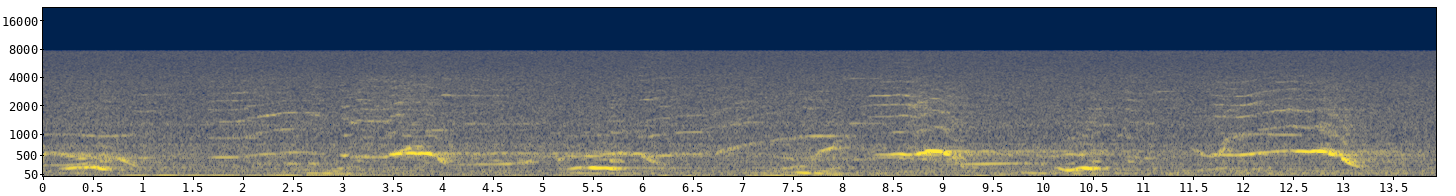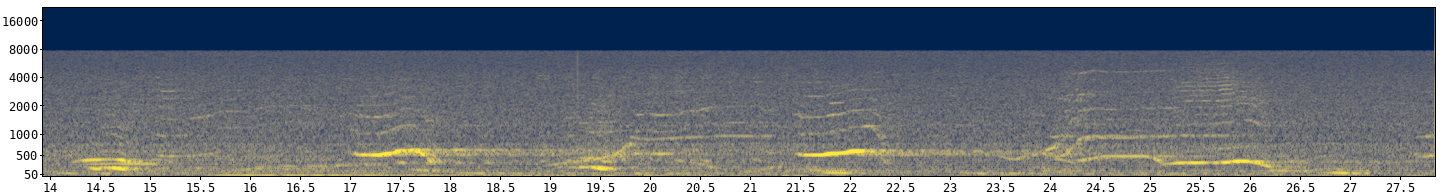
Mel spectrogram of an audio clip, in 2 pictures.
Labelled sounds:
1.9	2.6	humpback whale, 1.3 to 1.8 kHz
3.2	3.5	humpback whale, 1.3 to 1.4 kHz
3.9	4.3	humpback whale, 2.4 to 2.7 kHz
6.3	6.6	humpback whale, 0.99 to 1.7 kHz
7.3	9.1	humpback whale, 0.80 to 4.1 kHz
11.9	13.1	humpback whale, 0.80 to 3.0 kHz
15.4	15.7	humpback whale, 1.4 to 1.7 kHz
17.0	17.7	humpback whale, 0.96 to 1.7 kHz
19.7	21.0	humpback whale, 0.80 to 2.0 kHz
21.4	22.3	humpback whale, 1.4 to 3.0 kHz
24.0	25.9	humpback whale, 0.80 to 4.8 kHz
26.9	27.1	humpback whale, 2.0 to 2.2 kHz

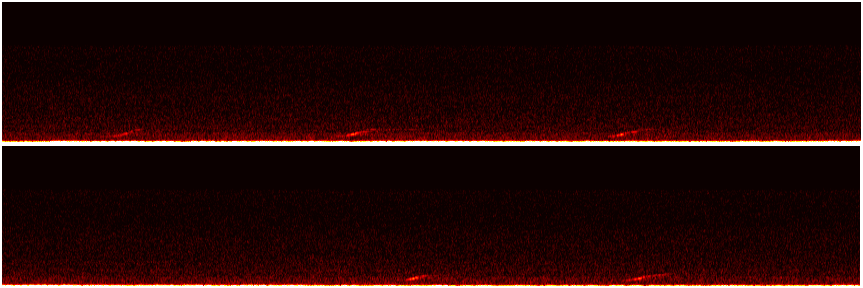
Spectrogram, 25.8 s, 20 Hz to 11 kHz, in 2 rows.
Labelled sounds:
1.9	2.2	humpback whale, 0.80 to 1.1 kHz
5.3	5.6	humpback whale, 0.80 to 0.93 kHz
9.3	9.7	humpback whale, 0.80 to 1.1 kHz
19.1	19.4	humpback whale, 0.80 to 0.93 kHz
22.5	23.0	humpback whale, 0.80 to 1.1 kHz

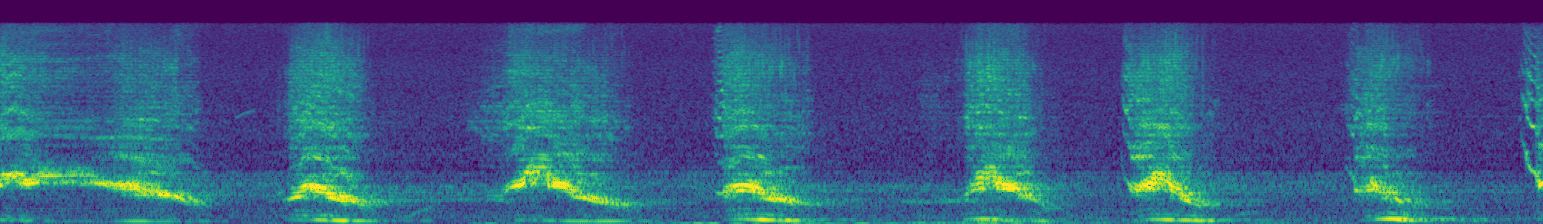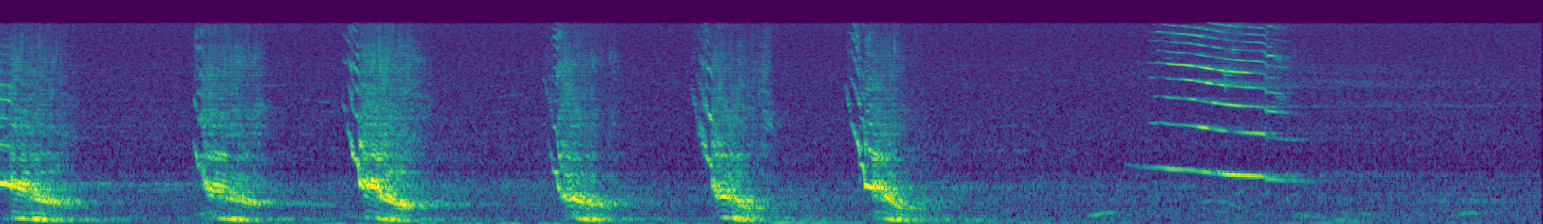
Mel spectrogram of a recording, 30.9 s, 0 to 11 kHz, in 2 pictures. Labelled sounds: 0.0	1.5	humpback whale, 0.80 to 7.0 kHz
3.0	3.7	humpback whale, 0.86 to 1.4 kHz
5.2	5.6	humpback whale, 0.80 to 1.1 kHz
7.4	7.7	humpback whale, 0.96 to 1.2 kHz
9.8	10.3	humpback whale, 0.80 to 1.2 kHz
11.3	11.7	humpback whale, 0.93 to 2.5 kHz
13.6	14.5	humpback whale, 0.86 to 3.0 kHz
15.2	15.6	humpback whale, 2.0 to 2.7 kHz
16.1	16.5	humpback whale, 0.80 to 1.5 kHz
17.4	19.3	humpback whale, 0.80 to 4.5 kHz
20.9	21.3	humpback whale, 0.80 to 1.3 kHz
22.4	22.8	humpback whale, 0.80 to 1.9 kHz
24.0	24.4	humpback whale, 0.80 to 1.8 kHz
26.7	28.5	humpback whale, 0.80 to 8.0 kHz

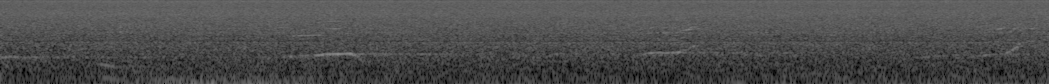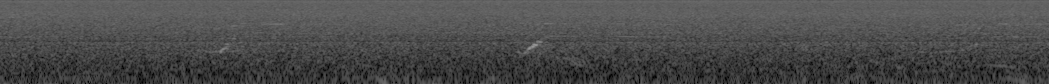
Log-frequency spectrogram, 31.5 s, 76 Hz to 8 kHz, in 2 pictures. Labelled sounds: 4.4	4.8	humpback whale, 1.1 to 1.2 kHz
19.7	20.0	humpback whale, 2.0 to 2.1 kHz

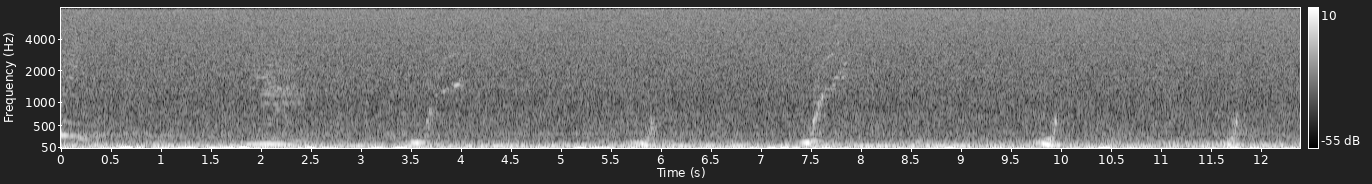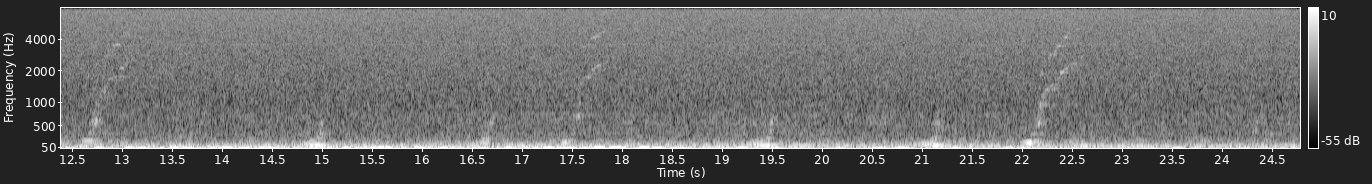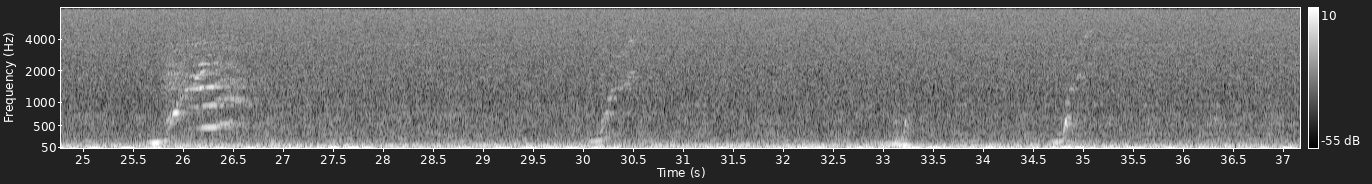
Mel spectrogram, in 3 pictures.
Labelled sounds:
26.0	26.7	humpback whale, 0.86 to 2.0 kHz

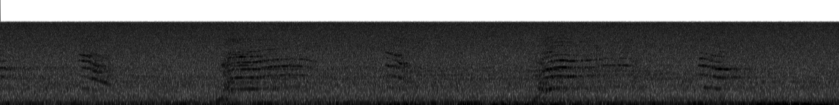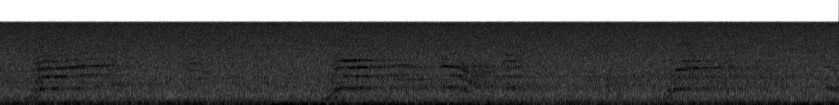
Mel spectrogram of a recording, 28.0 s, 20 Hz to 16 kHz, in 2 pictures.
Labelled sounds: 1.3	1.8	humpback whale, 0.80 to 2.6 kHz
3.8	5.2	humpback whale, 0.83 to 4.3 kHz
6.4	6.8	humpback whale, 1.5 to 2.8 kHz
9.0	10.5	humpback whale, 0.90 to 4.1 kHz
11.6	12.3	humpback whale, 0.90 to 2.6 kHz
14.5	15.9	humpback whale, 0.90 to 2.1 kHz
19.5	20.2	humpback whale, 1.4 to 2.1 kHz
20.4	21.9	humpback whale, 1.2 to 1.8 kHz
22.3	22.6	humpback whale, 1.8 to 2.0 kHz
25.2	25.7	humpback whale, 1.3 to 2.0 kHz

